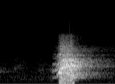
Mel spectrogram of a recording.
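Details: A Rottweiler named Kingston barks once while playing with a squirrel: a single loud, sharp bark with a short fading tail, clean and close.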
